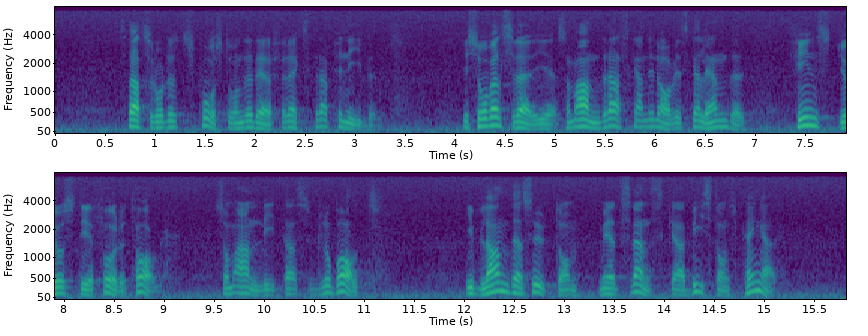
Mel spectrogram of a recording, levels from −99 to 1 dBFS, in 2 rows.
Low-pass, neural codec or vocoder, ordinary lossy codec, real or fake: 7.2 kHz; none; none; real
